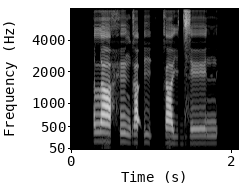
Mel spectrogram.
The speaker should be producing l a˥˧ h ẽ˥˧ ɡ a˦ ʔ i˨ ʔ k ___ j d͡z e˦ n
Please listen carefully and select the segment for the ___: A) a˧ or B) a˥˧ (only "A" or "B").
B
